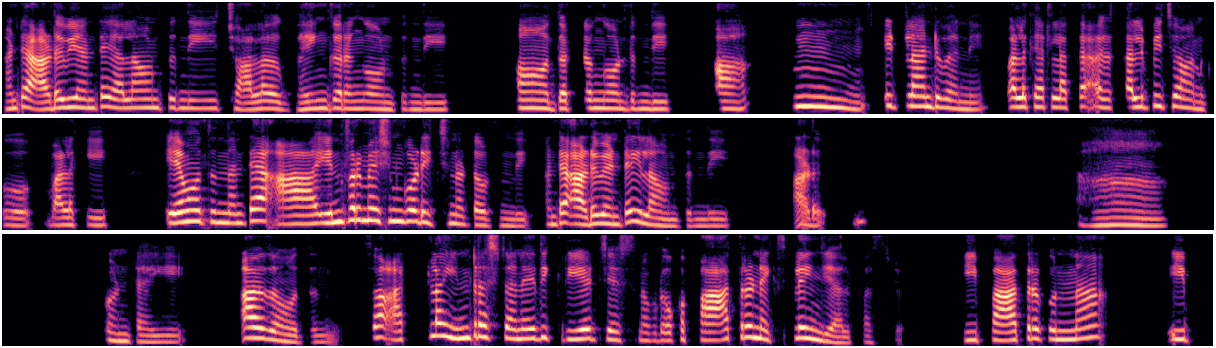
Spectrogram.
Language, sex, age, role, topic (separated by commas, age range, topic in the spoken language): Telugu, female, 40-44, guest, ఒక కథను ప్రారంభించేటప్పుడు మీరు మొదట ఏ అడుగు వేస్తారు?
